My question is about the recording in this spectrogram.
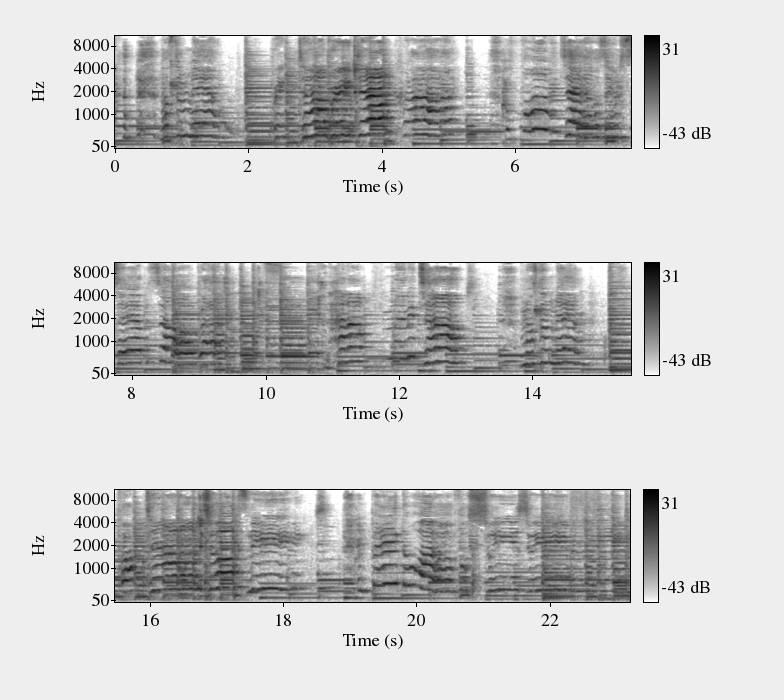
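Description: A woman singing to her own strummed acoustic guitar, with a wavering vibrato on the held notes.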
